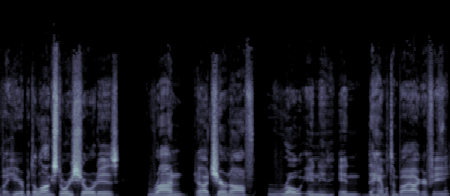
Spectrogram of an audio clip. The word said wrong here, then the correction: Chernow: I think you said his name. – I always do. How do you think you say it? – It looks like it's spelled like Chernow. – You're right. It's Chernow.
